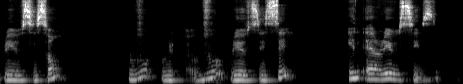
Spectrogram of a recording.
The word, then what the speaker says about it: réussissent: Il, elle réussissent. So here is a double S all the way. So S, there's no Z.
